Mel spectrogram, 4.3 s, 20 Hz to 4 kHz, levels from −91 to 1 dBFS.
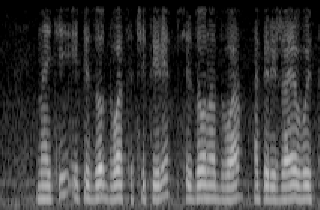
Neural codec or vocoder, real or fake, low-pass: none; real; 3.6 kHz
